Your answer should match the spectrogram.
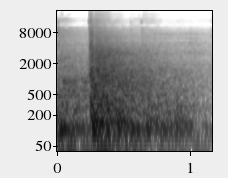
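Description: A wardrobe door thuds shut once, close and loud, in a vacant New York City apartment, followed by a quiet room tone.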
